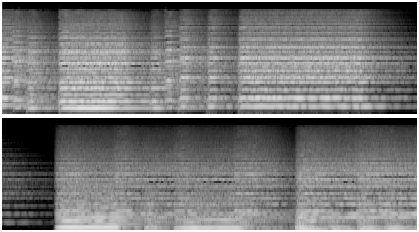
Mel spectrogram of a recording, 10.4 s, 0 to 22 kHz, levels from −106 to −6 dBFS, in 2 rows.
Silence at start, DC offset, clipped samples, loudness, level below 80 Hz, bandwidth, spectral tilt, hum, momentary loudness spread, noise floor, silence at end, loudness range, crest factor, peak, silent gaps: 0 s; under 0.1%; under 0.1%; -24 LUFS; -44 dBFS; 16.5 kHz; -4.5 dB/octave; none; 15 LU; -62 dBFS; 0 s; 8 LU; 18 dB; -6 dBFS; none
